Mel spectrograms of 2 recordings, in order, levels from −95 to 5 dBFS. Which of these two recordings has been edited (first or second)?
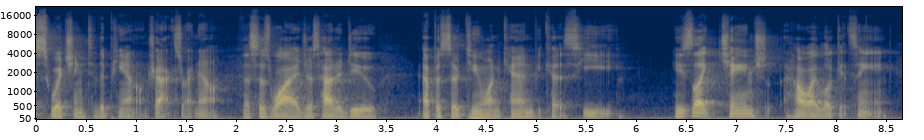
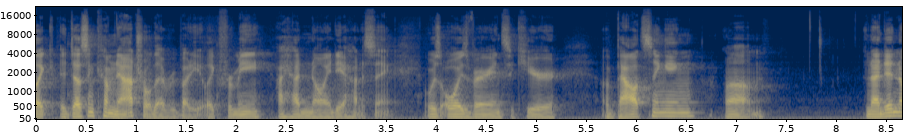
first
